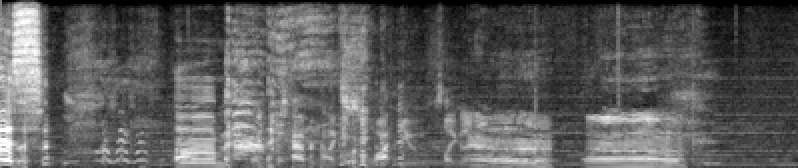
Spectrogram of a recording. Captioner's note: zombie grunting noises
